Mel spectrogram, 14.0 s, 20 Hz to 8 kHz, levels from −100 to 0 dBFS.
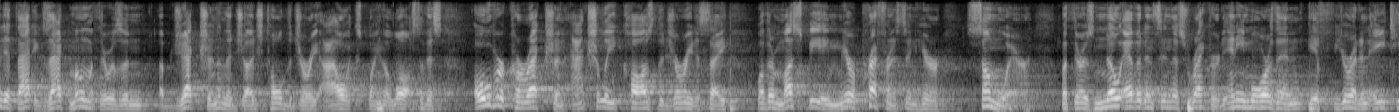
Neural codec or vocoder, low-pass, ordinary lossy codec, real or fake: none; 7.2 kHz; Opus, 64 kbps; real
